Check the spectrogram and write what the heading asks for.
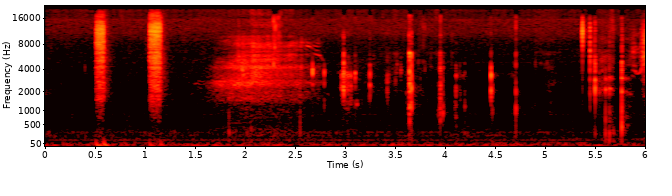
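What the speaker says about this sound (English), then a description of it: "I'm just going to be spraying this." A soft hiss of scented mist sprayed close by around the two-second mark, amid quiet tapping and crinkly handling clicks in an intimate, hushed setting.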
